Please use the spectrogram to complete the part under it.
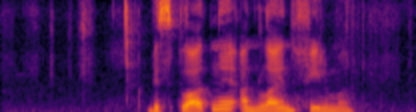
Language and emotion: Russian, neutral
